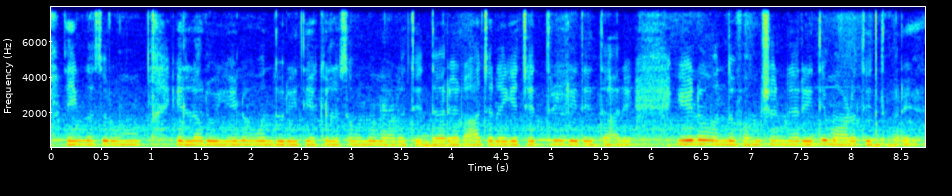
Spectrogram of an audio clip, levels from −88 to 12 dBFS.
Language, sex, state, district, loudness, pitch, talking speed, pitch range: Kannada, female, Karnataka, Mysore, -18 LUFS, 205 Hz, 110 wpm, 200-215 Hz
